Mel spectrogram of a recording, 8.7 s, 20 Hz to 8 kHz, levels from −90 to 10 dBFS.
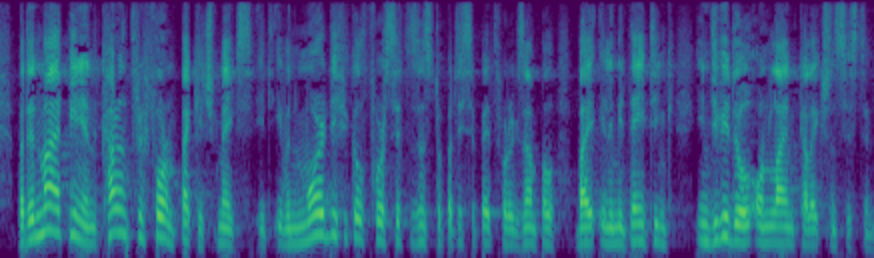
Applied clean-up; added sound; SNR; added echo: none; none; none; none.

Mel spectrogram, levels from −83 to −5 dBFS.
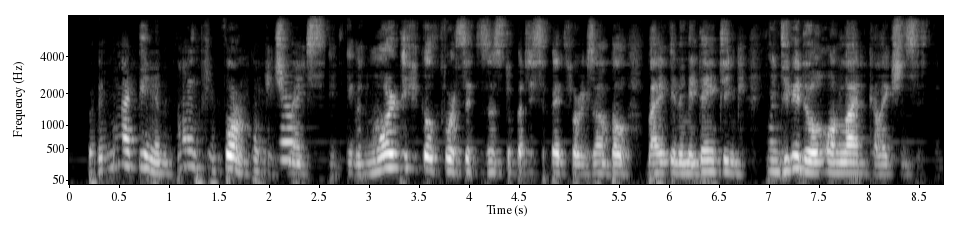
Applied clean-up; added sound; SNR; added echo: neural mask model DeepFilterNet 3.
